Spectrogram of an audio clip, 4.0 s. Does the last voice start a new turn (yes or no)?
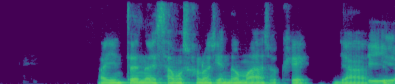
yes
